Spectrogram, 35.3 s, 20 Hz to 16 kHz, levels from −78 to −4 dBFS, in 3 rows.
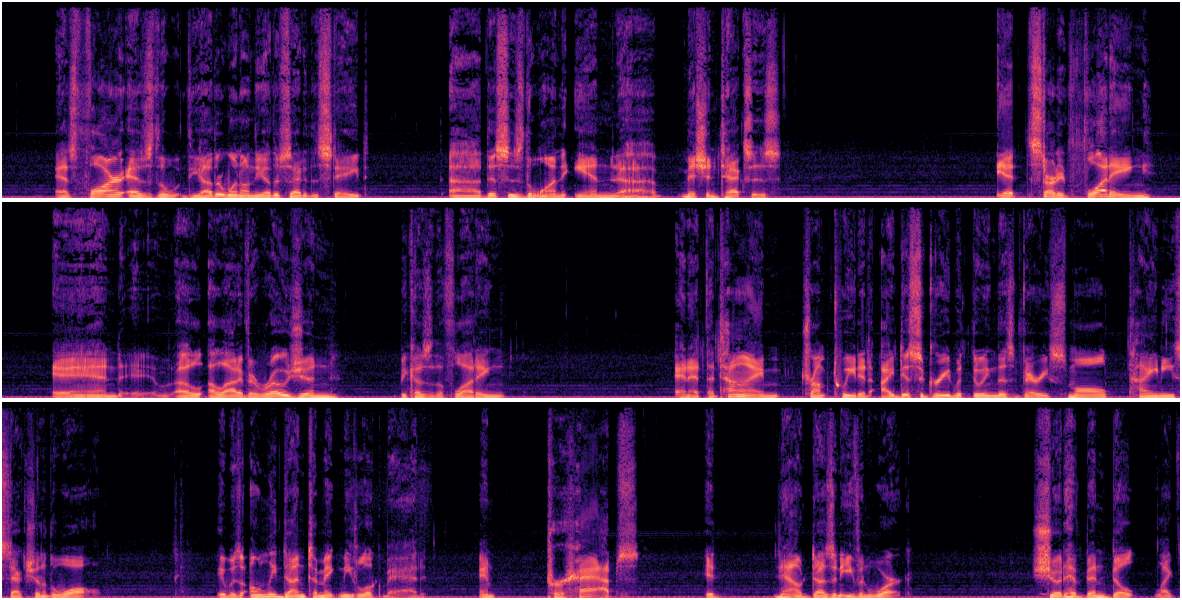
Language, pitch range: English, 115-125 Hz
